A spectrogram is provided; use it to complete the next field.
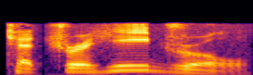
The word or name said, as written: tetrahedral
